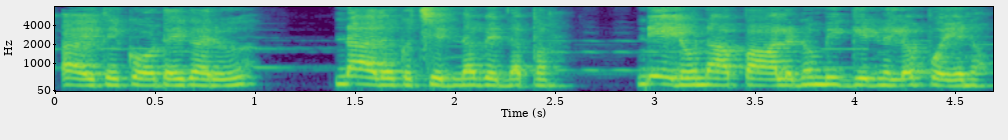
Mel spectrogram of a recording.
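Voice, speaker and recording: A woman's voice: fairly high pitch, little pitch movement, normal speed, darkish tone, faint music behind, natural voice. A woman voicing a clever young farmer's wife who speaks politely but firmly. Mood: pleading. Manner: polite but firm, turning stern.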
